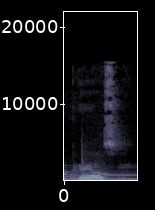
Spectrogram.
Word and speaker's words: Prlz: With each run, you'll acquire more pearls, pronounced pearl. P-R-L-Z, pronounced pearl, like pearl and then a Z, to spend on permanent upgrades to help make the next run a little easier.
